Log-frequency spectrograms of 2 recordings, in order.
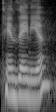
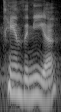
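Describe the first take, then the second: First: It is pronounced the local, native way. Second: It is pronounced the common Western way. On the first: The speaker calls it right. "the appropriate pronunci- pronunciation is" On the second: The speaker calls it wrong. "a lot of people in the Western Hemisphere say"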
